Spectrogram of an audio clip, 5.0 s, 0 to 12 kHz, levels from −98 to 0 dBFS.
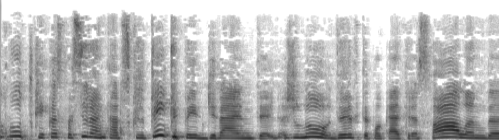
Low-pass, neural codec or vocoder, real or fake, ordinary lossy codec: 10.8 kHz; codec, 44.1 kHz, 1.7 kbps, Pupu-Codec; fake; MP3, 48 kbps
